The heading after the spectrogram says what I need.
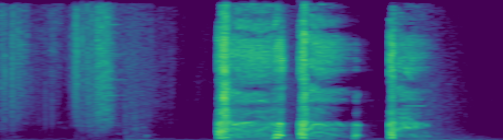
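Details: Girl with a very bad cold, voice gone and sore throat, coughing while gaming on a live stream: a quick run of three to four harsh coughs.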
